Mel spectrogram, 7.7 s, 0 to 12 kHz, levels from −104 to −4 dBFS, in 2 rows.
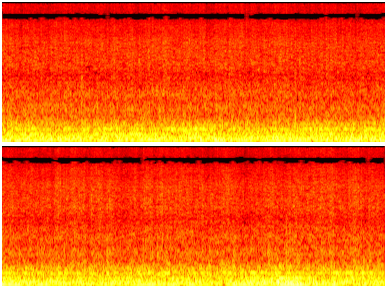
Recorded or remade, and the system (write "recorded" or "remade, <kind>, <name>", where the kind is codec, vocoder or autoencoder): recorded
